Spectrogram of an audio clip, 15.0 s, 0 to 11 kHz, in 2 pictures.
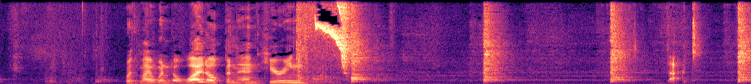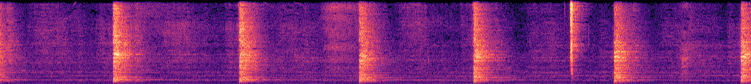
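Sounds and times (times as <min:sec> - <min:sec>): hammer strikes with metallic ring: 0:11.1 - 0:11.5.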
